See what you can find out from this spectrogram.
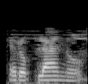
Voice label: "airplane", filipino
